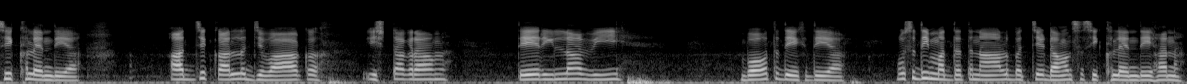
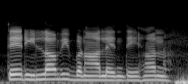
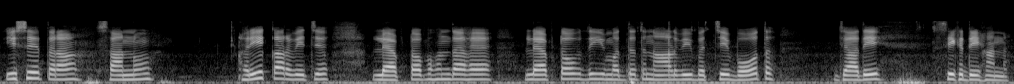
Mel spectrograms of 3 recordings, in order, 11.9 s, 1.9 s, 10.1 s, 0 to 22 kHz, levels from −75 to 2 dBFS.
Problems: none marked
